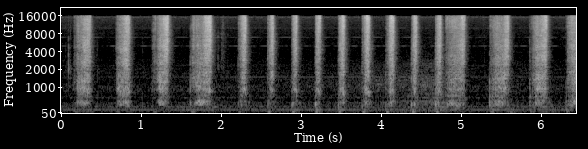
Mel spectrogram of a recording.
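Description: A hand-held, dry green Nike SB Air suede sneaker is scrubbed on its side and heel with a white suede brush in rapid strokes. Seventeen quick, bright, bristly rubbing sweeps are heard, each fading almost immediately, with a faint steady low hum underneath.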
